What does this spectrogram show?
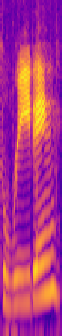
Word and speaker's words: Reading: She grew up in Reading, which it looks like reading to me, but it's actually pronounced Reading, right?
